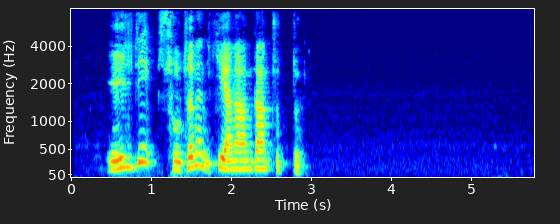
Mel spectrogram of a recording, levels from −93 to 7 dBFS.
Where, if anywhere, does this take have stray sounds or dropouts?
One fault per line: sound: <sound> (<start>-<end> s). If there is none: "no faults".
no faults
